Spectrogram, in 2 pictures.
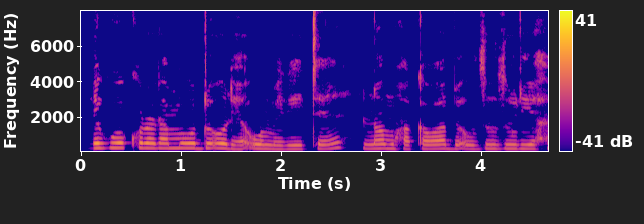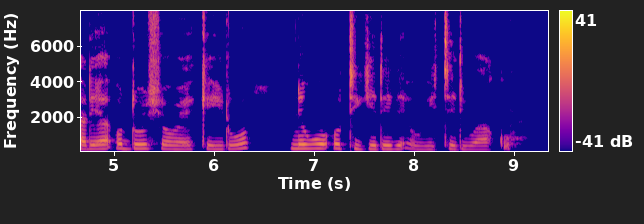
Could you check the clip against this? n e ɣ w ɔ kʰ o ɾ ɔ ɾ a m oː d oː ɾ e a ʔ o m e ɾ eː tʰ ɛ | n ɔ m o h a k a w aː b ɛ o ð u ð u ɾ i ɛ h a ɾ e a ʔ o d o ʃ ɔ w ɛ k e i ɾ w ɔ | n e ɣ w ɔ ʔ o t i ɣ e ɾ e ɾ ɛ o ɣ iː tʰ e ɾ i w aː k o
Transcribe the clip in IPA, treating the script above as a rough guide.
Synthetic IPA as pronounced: n e ɣ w ɔ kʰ o ɾ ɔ ɾ a m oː d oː ɾ e a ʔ o m e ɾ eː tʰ ɛ | n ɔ m o h a k a w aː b ɛ o ð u ð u ɾ i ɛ h a ɾ e a ʔ o d o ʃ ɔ w ɛ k e i ɾ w ɔ | n e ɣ w ɔ ʔ o t i ɣ e ɾ e ɾ ɛ o ɣ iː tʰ e ɾ i w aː k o

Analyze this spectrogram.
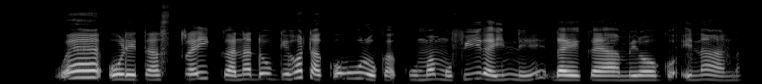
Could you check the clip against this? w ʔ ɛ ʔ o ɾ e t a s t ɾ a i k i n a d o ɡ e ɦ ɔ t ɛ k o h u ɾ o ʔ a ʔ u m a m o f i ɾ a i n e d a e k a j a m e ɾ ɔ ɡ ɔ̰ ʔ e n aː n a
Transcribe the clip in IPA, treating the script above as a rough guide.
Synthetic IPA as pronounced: w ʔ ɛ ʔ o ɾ e t a s t ɾ a i k a n a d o ɡ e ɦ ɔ t a k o h u ɾ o k a k u m a m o f i ɾ a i n e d a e k a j a m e ɾ ɔ ɡ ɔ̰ ʔ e n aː n a

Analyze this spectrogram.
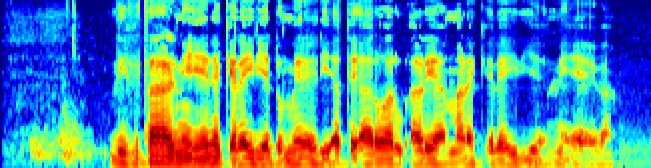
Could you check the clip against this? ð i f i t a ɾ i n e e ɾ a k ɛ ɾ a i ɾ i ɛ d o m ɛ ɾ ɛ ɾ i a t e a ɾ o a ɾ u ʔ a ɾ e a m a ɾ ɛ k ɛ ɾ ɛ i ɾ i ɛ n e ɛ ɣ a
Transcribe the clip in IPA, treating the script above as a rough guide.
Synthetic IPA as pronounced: ð i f i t a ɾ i n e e ɾ ɛ k ɛ ɾ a i ɾ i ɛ d o m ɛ ɾ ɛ ɾ i a t e a ɾ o a ɾ u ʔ a ɾ e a m a ɾ ɛ k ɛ ɾ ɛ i ɾ i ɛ n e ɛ ɣ a

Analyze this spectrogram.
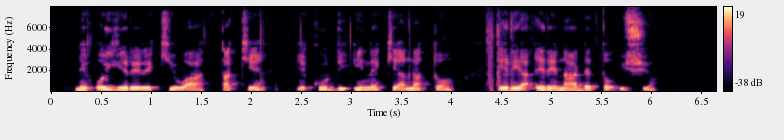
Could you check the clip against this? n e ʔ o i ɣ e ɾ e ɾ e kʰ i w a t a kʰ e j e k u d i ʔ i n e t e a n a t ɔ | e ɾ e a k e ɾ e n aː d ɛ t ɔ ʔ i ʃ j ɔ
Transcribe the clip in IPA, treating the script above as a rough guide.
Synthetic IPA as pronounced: n e ʔ o i ɣ e ɾ e ɾ e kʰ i w a t a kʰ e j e k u d i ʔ i n e k e a n a t ɔ | e ɾ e a ʔ e ɾ e n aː d ɛ t ɔ ʔ i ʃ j ɔ

